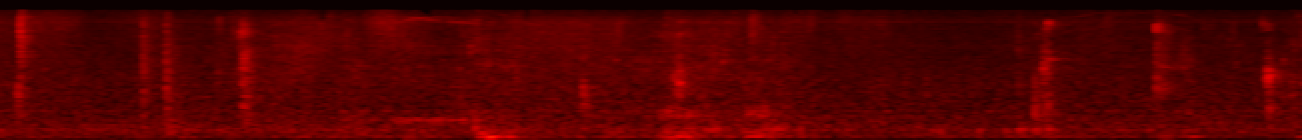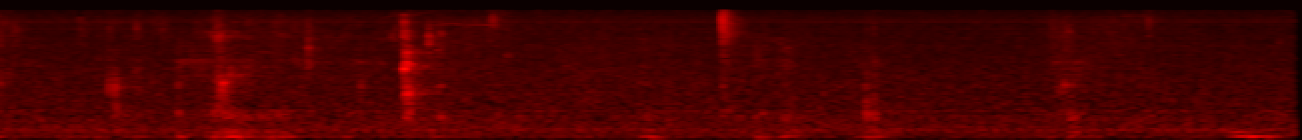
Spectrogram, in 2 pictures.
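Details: Eating an ice cream cone indoors, Teddy the English Bulldog enjoys a favorite treat he rarely gets; wet snorts, smacking licks and slurps come in uneven bursts throughout, with occasional crunching bites.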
